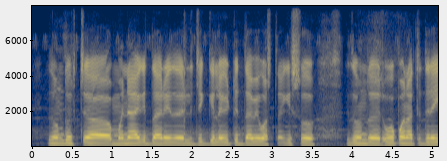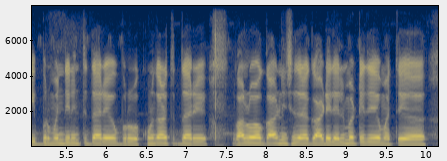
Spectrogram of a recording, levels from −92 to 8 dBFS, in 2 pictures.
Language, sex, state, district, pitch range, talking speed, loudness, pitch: Kannada, male, Karnataka, Raichur, 165-175 Hz, 130 wpm, -15 LUFS, 170 Hz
